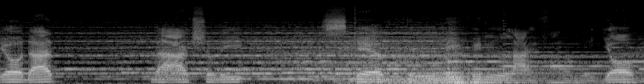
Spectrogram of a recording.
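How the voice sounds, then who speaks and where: Over loud background music, a man speaks at a very slow pace with ordinary pitch variation. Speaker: gaming video creator. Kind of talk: casual gameplay commentary. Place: home room. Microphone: headset.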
